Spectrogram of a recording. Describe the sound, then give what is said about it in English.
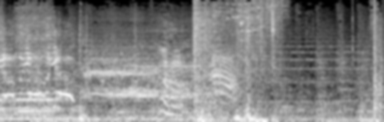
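A loud, busy car chase from a crime film set in Prohibition-era Boston: tires screech and skid in sweeping wails, an engine roars, and a sharp crash with shattering breaks through midway, with indistinct voices mixed into the din. “The Irish and Italians are in a blood feud over the trade in bootleg liquor, and that means gun malls, car chases, and a lot of, you know...”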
